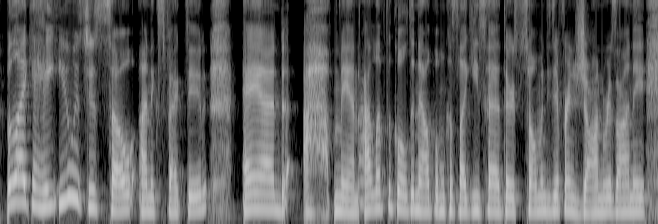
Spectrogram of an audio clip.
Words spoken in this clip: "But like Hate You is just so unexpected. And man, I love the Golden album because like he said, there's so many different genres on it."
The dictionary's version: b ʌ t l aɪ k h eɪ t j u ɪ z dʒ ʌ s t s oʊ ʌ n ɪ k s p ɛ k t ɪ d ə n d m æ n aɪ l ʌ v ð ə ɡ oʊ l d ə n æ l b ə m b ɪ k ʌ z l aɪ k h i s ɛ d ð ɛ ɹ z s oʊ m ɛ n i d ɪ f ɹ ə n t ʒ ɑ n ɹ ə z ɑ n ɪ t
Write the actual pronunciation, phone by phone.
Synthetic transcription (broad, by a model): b ʌ t l aɪ k h eɪ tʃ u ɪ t dʒ ʌ s t s oʊ ʌ n ɪ k s p ɛ k t ɪ d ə n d m æ n aɪ l ʌ v ð ə ɡ oʊ l d n æ l b ə m k ʌ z l aɪ k h i s ɛ d ð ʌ ɹ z s oʊ m ɛ n i d ɪ f ɹ ə n t ʒ ɑ n ɹ ə z n ɪ t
